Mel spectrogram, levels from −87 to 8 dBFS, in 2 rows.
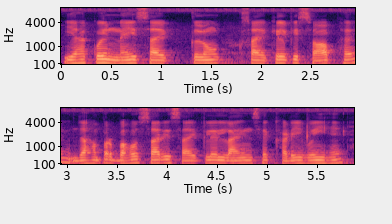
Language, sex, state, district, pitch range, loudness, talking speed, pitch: Hindi, male, Uttar Pradesh, Lucknow, 115-130 Hz, -18 LUFS, 185 wpm, 125 Hz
